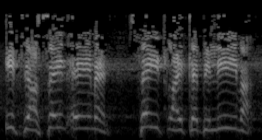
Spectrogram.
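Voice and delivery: loud, shouted prophetic declaration; full-force preaching. Acted. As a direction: thunder it over the congregation.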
